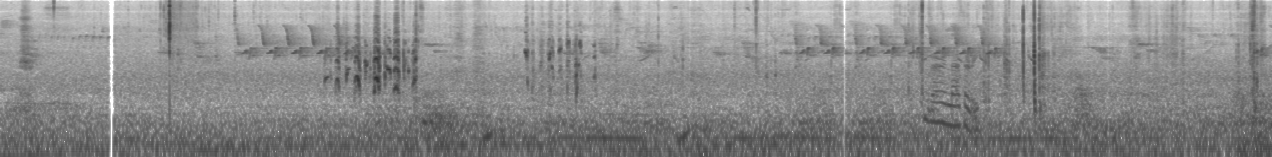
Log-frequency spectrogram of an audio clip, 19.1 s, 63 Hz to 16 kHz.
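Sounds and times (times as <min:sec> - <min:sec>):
rapid chattering bird calls: 0:03.9 - 0:10.3
steady low rumble: 0:06.0 - 0:13.6.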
